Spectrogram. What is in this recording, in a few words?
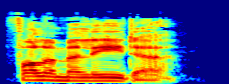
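"follow my leader", British English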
